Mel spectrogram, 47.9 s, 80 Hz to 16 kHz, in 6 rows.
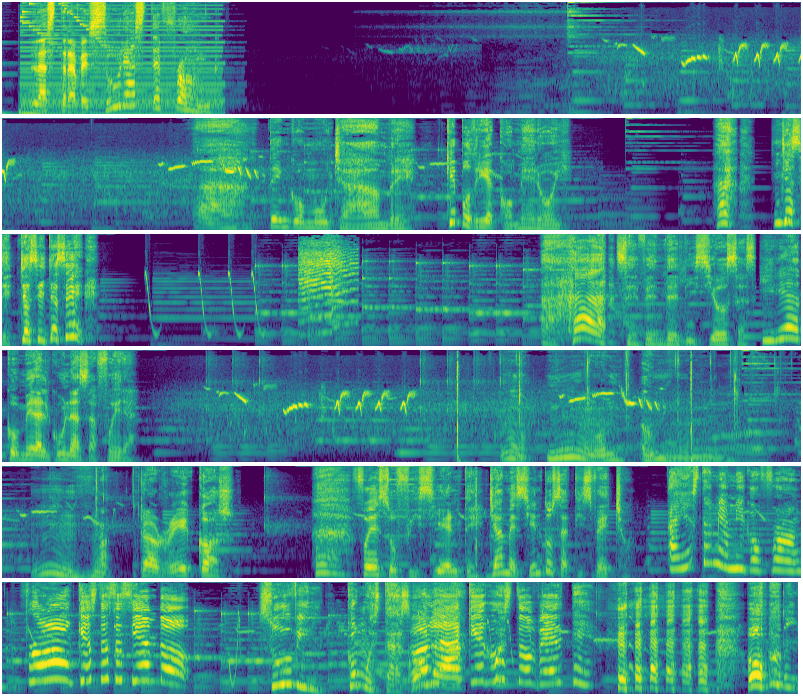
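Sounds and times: soft background music: 0.2s - 2.5s, 4.8s - 47.9s
bird chirps: 3.4s - 4.8s, 5.7s - 11.0s, 11.7s - 13.3s, 17.4s - 19.6s, 26.0s - 33.4s, 42.1s - 46.4s.

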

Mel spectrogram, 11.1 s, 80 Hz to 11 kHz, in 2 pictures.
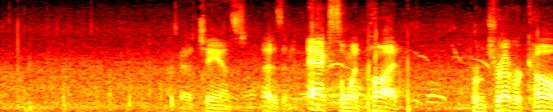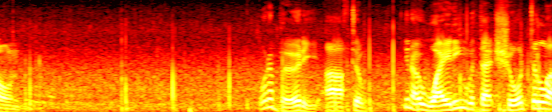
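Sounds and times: faint steady hiss: 0.0s - 11.0s
soft ticks: 9.1s - 10.9s.

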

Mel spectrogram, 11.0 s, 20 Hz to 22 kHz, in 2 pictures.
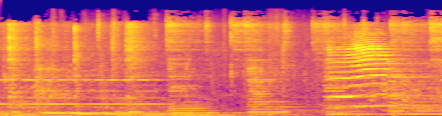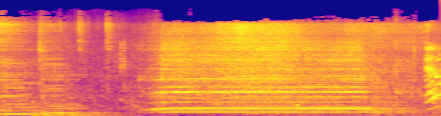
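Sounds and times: long steady horn blast: 7.3s - 11.0s.

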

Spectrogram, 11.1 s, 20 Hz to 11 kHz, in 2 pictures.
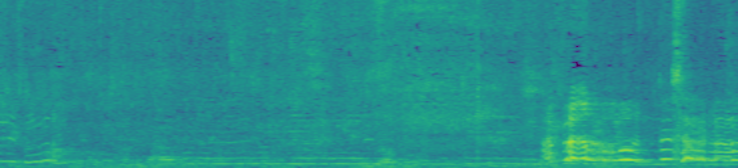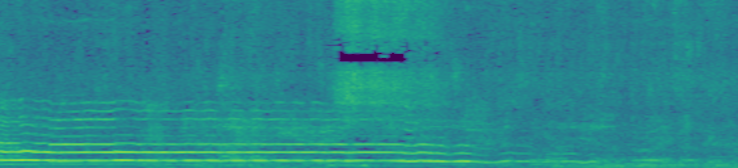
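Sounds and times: person singing a crying lament: 4.0s - 10.2s.

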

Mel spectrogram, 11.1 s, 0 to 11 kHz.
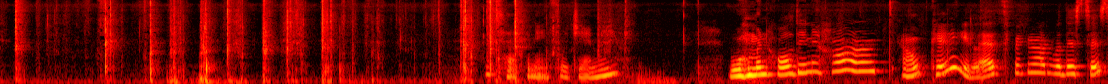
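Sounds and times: cards being shuffled: 0.0s - 6.4s.

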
